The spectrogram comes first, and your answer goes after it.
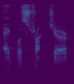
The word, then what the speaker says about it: EcoStruxure: Finally, you don't pronounce the X in EcoStruxure? Well, you did it without the X. I always get it pronounced wrong. EcoStruxure or EcoStruxure or? Well, we call it EcoStruxure, and I would leave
